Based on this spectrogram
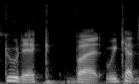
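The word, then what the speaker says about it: Schoodic: And then the campsite we stayed at was called Shudik. But it's what? It's why pronounced are these things named like that? It's pronounced Skudik, but we kept saying Shudik.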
